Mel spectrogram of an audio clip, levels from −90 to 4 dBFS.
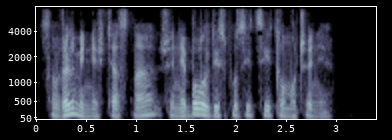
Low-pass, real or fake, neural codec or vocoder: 7.2 kHz; real; none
